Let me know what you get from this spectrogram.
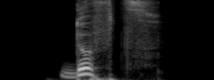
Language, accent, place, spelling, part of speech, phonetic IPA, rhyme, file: German, Germany, Berlin, Dufts, noun, [dʊft͡s], -ʊft͡s, De-Dufts.ogg
- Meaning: genitive singular of Duft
